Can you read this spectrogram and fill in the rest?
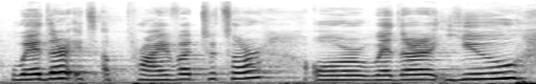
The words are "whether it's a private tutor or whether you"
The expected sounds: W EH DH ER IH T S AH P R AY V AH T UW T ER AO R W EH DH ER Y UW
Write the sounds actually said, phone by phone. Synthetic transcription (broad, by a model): W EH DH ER IH T S AH P R AY V AH T UW T ER AO R W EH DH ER Y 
